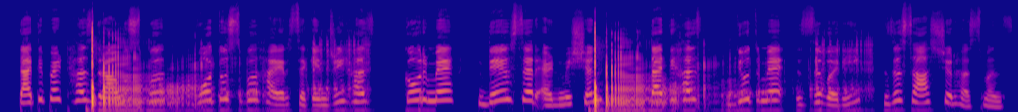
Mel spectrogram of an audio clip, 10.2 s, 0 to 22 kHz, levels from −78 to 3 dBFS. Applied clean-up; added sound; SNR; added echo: neural mask model RNNoise.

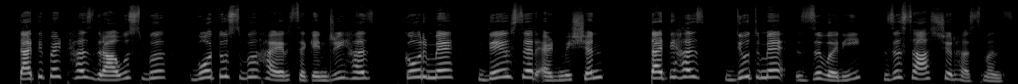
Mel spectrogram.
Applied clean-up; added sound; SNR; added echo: none; none; none; none.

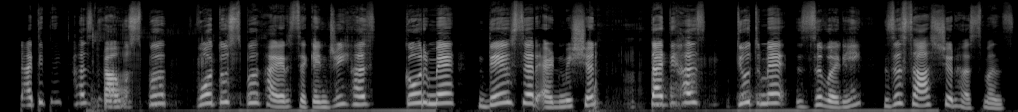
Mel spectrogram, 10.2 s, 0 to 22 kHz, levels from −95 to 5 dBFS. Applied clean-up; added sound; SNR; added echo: neural mask model DeepFilterNet 3.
